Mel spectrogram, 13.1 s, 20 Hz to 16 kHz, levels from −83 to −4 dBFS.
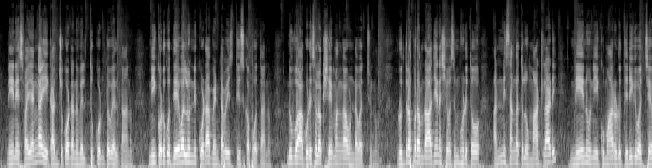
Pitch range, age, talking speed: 125-150 Hz, 30-49, 130 wpm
